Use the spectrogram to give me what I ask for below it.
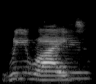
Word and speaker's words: rewrite: Rewrite, rewrite, rewrite. I can't. Okay, listen. Rewrite. Rewrite. W is not pronounced. W is not pronounced. Just R. Rewrite.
